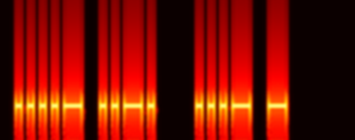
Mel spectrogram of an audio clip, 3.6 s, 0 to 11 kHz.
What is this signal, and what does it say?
Morse code, heard as a keyed tone, about 21 wpm, 700 Hz. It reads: 4F VT
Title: Field Day Exchanges Encore - 20wpm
